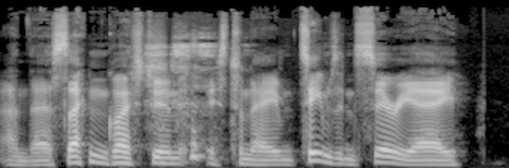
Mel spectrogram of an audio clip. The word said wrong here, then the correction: Serie A: In Serie A, I should say. Do it the proper Italian pronunciation.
